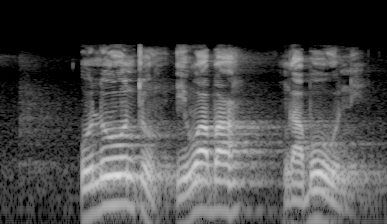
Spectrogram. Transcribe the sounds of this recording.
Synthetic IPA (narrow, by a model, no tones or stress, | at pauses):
uluntʼuiwaɓa | ŋʱaɓoːni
